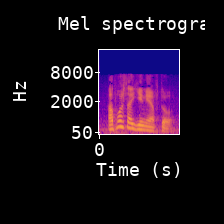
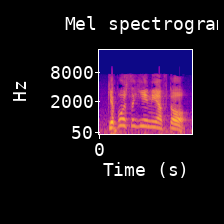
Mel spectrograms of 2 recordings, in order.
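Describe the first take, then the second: First: Said in the usual way. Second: High, loud rhetorical question; preacher pressing the congregation with a loud question; emphatic question. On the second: Acted. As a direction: fire the question at the listeners.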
